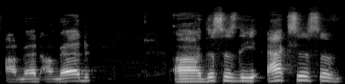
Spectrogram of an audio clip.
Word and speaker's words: Ahmed Ahmed: is Ahmed Ahmed for the people that count pronounced my name properly it's Ahmed Ahmed this is the axis of evil 12 year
